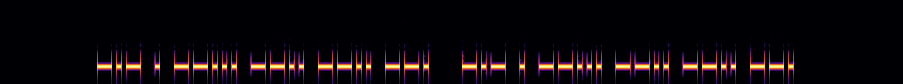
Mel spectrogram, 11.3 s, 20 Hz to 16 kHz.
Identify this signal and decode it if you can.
Morse code, heard as a keyed tone, about 20 wpm, 700 Hz. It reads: KE7ZZG KE7ZZG
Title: USA Call Signs Repeated 2x 20wpm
